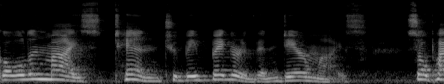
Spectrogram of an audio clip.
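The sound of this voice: An unforced reading voice carries the clip.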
